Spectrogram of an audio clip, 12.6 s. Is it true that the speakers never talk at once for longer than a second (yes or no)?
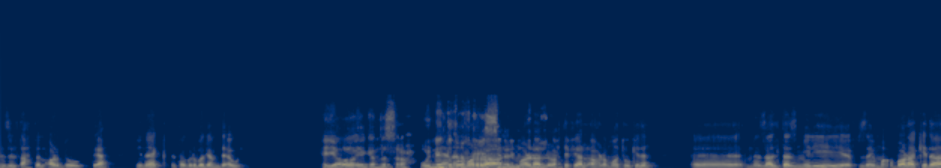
no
